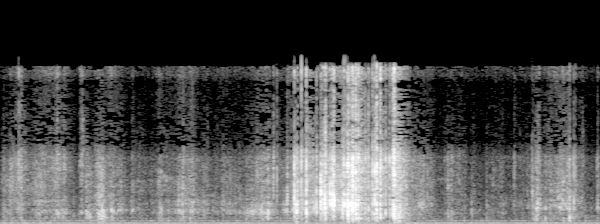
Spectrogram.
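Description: Packaging rustling and crinkling as a wrist brace is pulled out of its box and handled, loudest a little past halfway through.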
